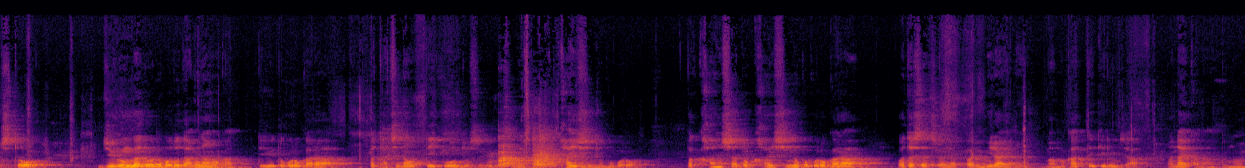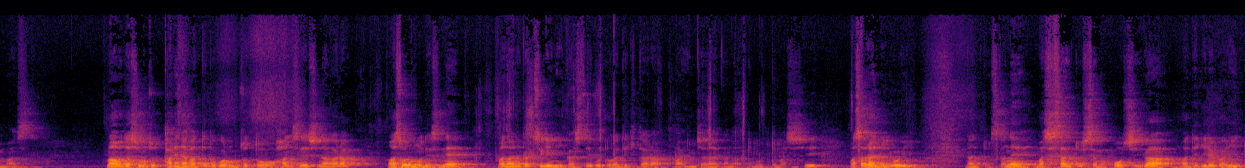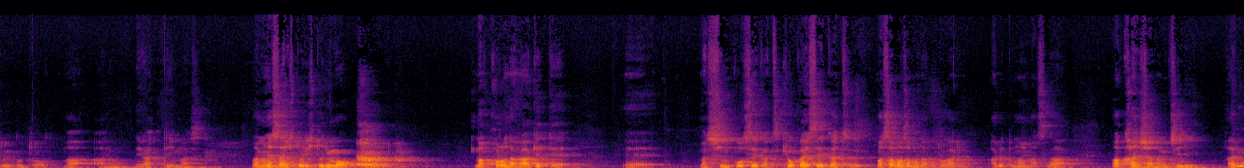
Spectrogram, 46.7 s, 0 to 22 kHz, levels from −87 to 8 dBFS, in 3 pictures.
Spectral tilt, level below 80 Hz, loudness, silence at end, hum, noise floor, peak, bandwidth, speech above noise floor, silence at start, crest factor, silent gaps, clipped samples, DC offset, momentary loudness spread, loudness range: -6.5 dB/octave; -72 dBFS; -22 LUFS; 0 s; none; -55 dBFS; 0 dBFS; over 20 kHz; 34 dB; 0 s; 22 dB; none; under 0.1%; under 0.1%; 16 LU; 7 LU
